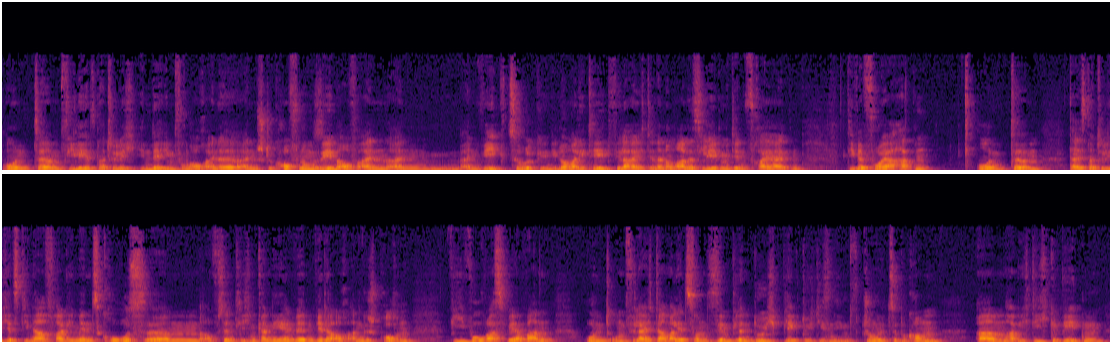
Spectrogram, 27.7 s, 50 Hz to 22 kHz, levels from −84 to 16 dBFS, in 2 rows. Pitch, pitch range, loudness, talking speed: 120 Hz, 115-130 Hz, -20 LUFS, 170 wpm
